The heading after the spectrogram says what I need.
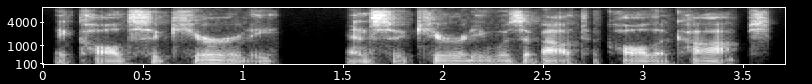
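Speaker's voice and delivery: normal talking voice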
